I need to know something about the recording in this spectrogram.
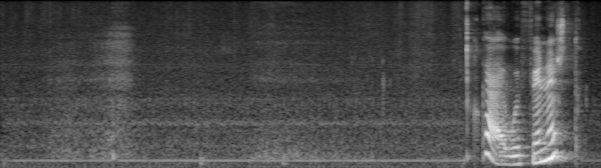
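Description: A crochet hook softly rubs and pulls through yarn.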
